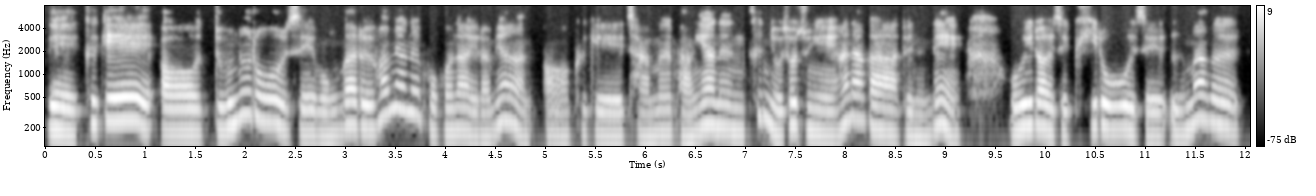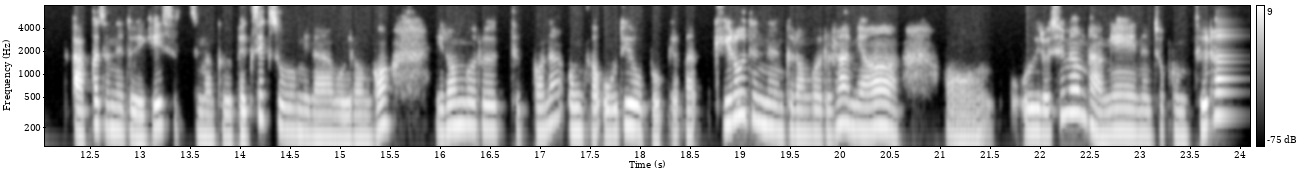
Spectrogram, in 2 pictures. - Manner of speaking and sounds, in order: none
- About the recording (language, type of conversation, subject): Korean, advice, 규칙적인 수면 리듬을 꾸준히 만드는 방법은 무엇인가요?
